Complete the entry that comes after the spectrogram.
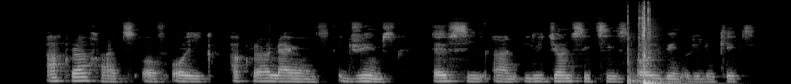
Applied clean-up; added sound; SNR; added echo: none; Slam; -2 dB; none.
